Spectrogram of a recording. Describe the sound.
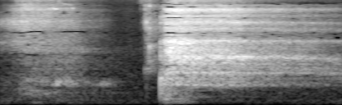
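A deep inhalation through the nose during a yoga relaxation exercise: soft breath noise, a brief silent pause, then a strong, airy, sustained inhale that stays loud to the end.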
